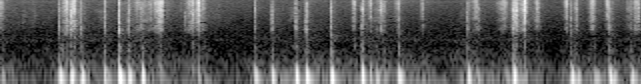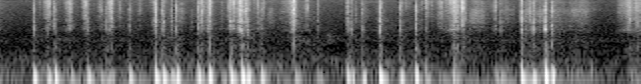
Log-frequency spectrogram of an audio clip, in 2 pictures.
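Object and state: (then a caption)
EPP foam roller. Fingertips and nails rapidly tap and scratch a large, hollow, red-and-white EPP bead foam roller held in front of the mic. Quick bursts of deep, dull thumps mix with short, bright clicks and scratchy rustles. Each hit dies away almost at once with no ring.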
